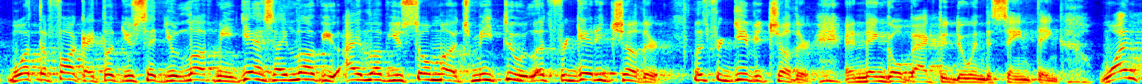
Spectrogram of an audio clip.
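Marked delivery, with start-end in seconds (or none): 0.0-1.8 higher, indignant mock outburst; confronting husband. Husband confronting his wife again, higher indignant demand. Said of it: "The guy confronts her and goes". 1.8-6.1 higher, sugary imitation of a wife; placating wife. Wife reassuring husband she still loves him, higher sweet mock voice.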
